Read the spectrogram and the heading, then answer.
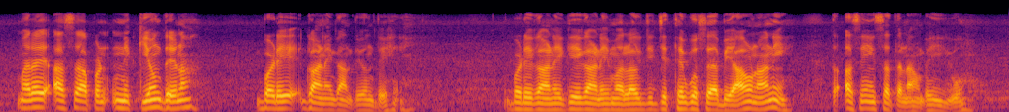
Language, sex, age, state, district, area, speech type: Dogri, female, 60+, Jammu and Kashmir, Reasi, urban, spontaneous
